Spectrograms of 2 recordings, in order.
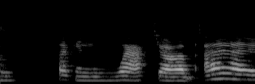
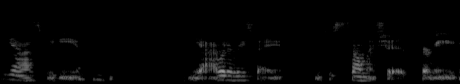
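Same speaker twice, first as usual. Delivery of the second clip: whispered mock of a patronizing man; condescending whisper mock; 11 dB quieter than usual. Mocking Jeffrey humoring her, whispered. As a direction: whisper it like he's humoring a pet.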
